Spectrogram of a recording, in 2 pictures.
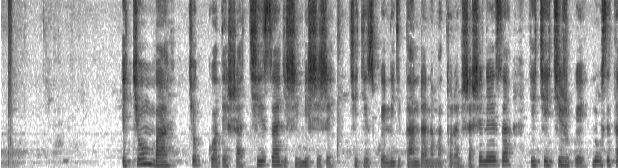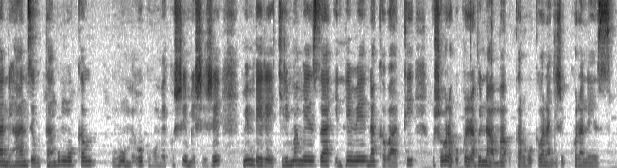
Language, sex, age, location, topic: Kinyarwanda, female, 50+, Kigali, finance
